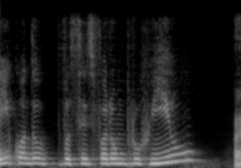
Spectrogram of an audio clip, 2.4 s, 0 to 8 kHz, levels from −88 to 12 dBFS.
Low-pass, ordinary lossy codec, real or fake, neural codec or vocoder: 7.2 kHz; none; fake; codec, 24 kHz, 0.9 kbps, DualCodec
